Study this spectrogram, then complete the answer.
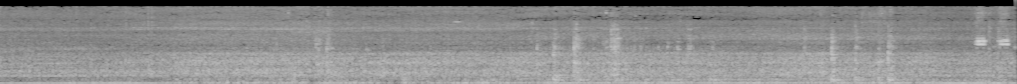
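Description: Dirt and clods thud into a truck bed.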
